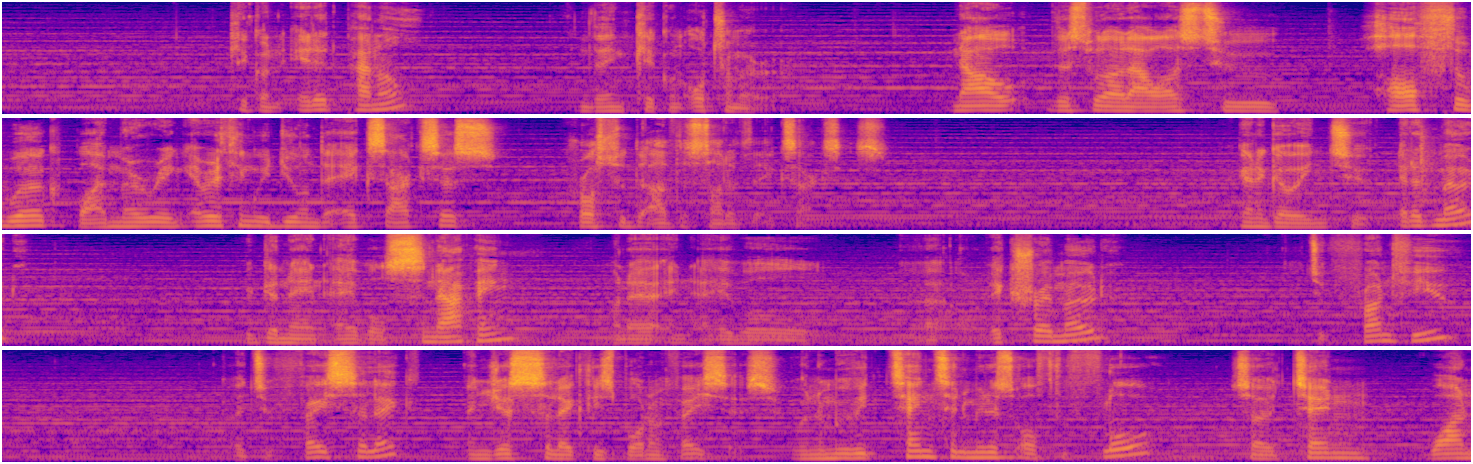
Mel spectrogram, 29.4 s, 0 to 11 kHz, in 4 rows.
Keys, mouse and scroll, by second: 0.9 click, 2.5-4.0 drag, 4.0-7.1 middle drag, 12.6-14.2 middle drag, 14.2 Tab, 16.6 click, 19.1-20.8 drag, 21.4-22.8 scroll up 4, 22.8 click, 25.4 scroll up 2.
